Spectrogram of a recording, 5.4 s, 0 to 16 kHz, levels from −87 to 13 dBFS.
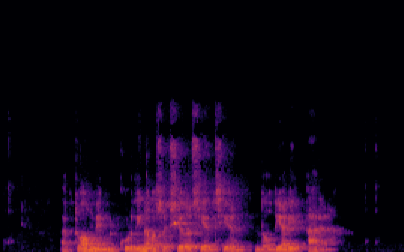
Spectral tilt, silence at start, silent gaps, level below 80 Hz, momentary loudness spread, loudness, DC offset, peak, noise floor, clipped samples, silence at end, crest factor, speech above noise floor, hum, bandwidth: -6.5 dB/octave; 0.8 s; none; -62 dBFS; 10 LU; -29 LUFS; under 0.1%; -12 dBFS; -74 dBFS; under 0.1%; 0.9 s; 18 dB; 46 dB; none; 9.6 kHz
